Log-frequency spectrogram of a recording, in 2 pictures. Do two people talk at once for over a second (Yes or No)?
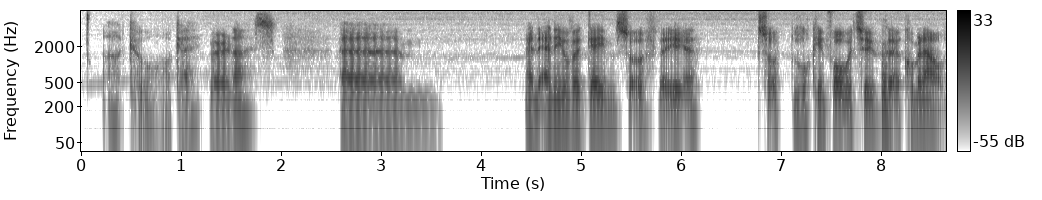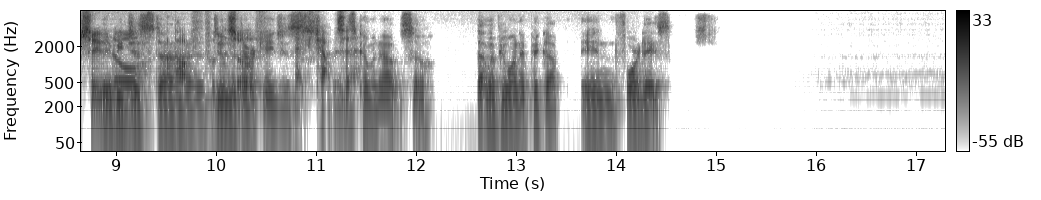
Yes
